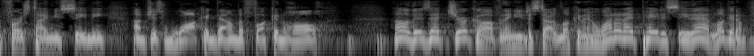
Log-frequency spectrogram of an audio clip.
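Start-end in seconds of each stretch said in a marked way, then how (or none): 3.9-7.5 mock audience member. Imagined audience mocking him.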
